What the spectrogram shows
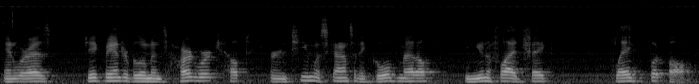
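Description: A man's voice: a little high, fairly even intonation, normal speed, dark tone, a little hiss or hum, low-quality recording. A middle-aged man leading a village board meeting, reading formal proclamations at a podium and correcting small slips as he goes. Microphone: podium microphone.

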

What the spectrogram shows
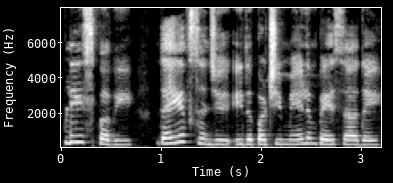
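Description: A woman's voice: high voice, unhurried, mellow. A woman reading the part of a hurt, lovesick young office worker who pleads and pours out her feelings. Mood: troubled pleading. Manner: pleading, emotional.

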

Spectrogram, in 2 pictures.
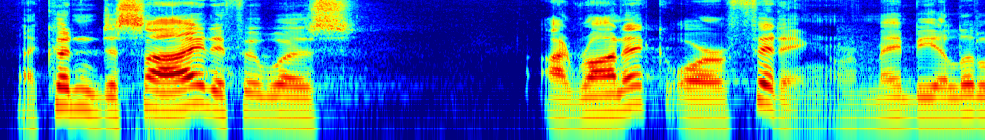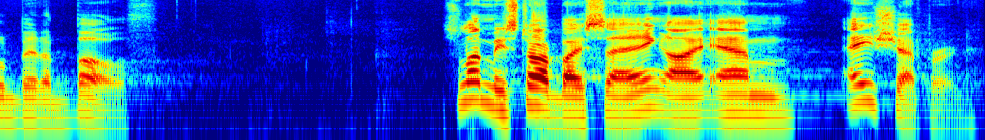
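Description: Man in his thirties, priest, slightly high voice, animated sermon delivery, echoing church hall. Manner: measured, lively preaching with emphatic phrasing. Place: small church chapel with stone wall. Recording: long reverb of a church hall.

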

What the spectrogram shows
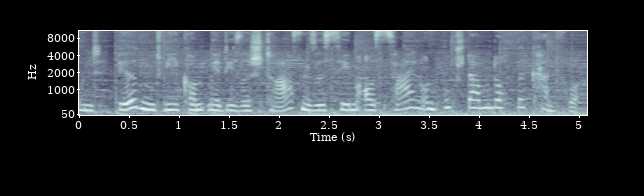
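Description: Here a fairly high-pitched female voice moves at a moderate pace, belonging to a young reporter voicing a breezy, conversational travel program. The scripted TV narration plays over clearly audible background music.

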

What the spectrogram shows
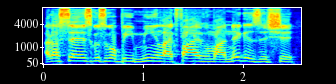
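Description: A young American streamer makes a prank call from his streaming desk indoors, rambling in casual street slang with a nonchalant, profane attitude. His slightly high voice races along with fairly even intonation, captured close on a studio mic with a pop filter while he wears a headset.

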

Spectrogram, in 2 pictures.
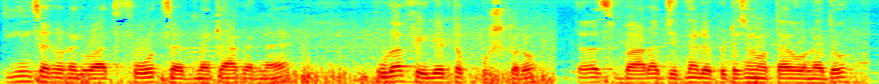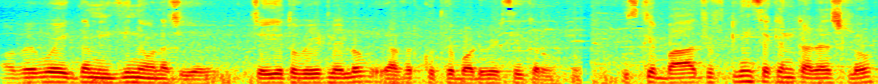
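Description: Talking to viewers as if they were his brothers, this young man gives a casual chest-workout lesson in a brisk, mid-range voice with fairly even intonation. The fitness vlog is shot in a small indoor gym on a camera standing a few steps away, so the sound is noisy, echoey, and backed by music.

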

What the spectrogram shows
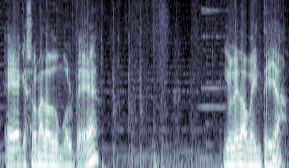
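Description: Casual gaming host from Spain, chatty commentary with tag questions, faint music under him. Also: male voice, fairly low pitch, fairly even intonation, moderate pace. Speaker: gaming youtuber. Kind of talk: let's play commentary.

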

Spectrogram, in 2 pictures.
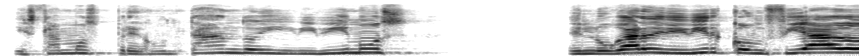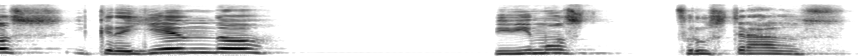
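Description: A pastor delivers a sermon in a high, light voice. He acts out worried questions to God, then eases into gentle, reassuring answers. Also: slow pace. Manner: preaching with voiced-out anxious questions and soft calming asides.

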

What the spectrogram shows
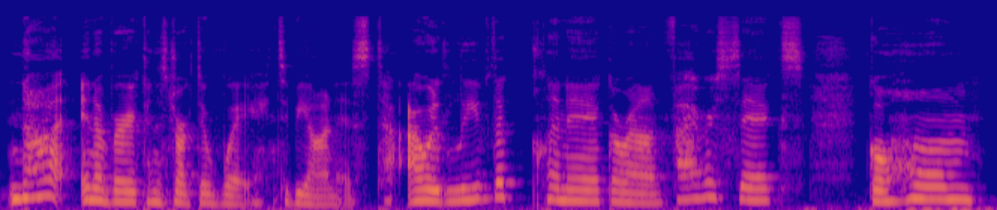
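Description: A woman with a Miami American accent presents a solo podcast. Her voice sits at an average pitch for a woman. She follows prepared material in a conversational, plainly explanatory way. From Miami, United States. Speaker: podcast host. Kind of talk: scripted solo podcast talk.

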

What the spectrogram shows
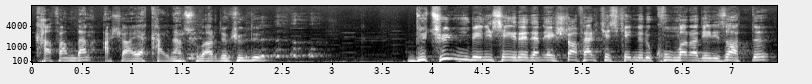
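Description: Male comic storyteller, lively, does the voices of others. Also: fairly high pitch, normal speed, faint music behind. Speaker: actor telling anecdotes.

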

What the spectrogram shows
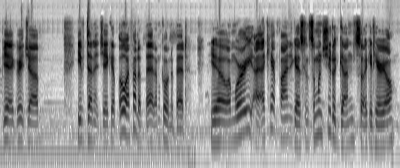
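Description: A man's voice: medium pitch, fairly quick, sharp tone. A young man trading slangy, joking banter in casual game voice chat. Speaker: online co-op gamer. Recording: faint noise, game ambience.

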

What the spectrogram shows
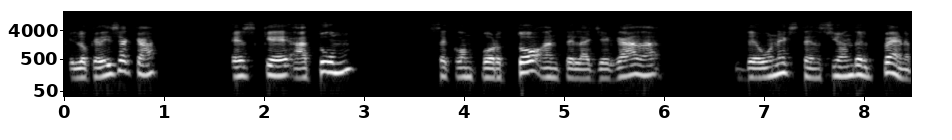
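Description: With a slightly high, fairly bright voice, a middle-aged man lectures informally at a university, drifting into digressions and leaning on tag questions and fillers. There's no room sound in the dull, dry lo-fi audio.

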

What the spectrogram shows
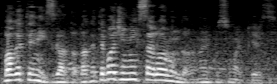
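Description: Foul-mouthed man yelling at his gaming team. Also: high-pitched, very animated, crowd noise. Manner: yelling insults at teammates, crude swearing. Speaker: streamer. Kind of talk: profane live gaming commentary. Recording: noisy stream audio with gunfire behind. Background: game gunfire.

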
